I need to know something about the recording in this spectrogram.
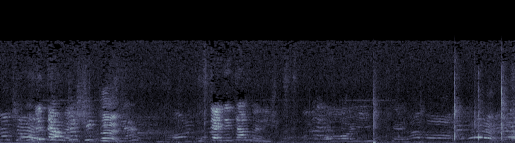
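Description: Young footballers shouting and calling to each other on the pitch, high boys' voices in short bursts, with one dull thud about two-thirds of the way through.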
